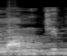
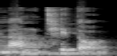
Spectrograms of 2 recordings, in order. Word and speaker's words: লাঞ্ছিত: হ্যা যেমন চ চ সং কি হল পঞ্চ এদিকে লক্ষ্য করুন পঞ্চ এটাকে অনেকে লাঞ্চিত বলেন লাঞ্চিত নয় লাঞ্ছিত এটা হচ্ছে ব্যঞ্জন ব্যঞ্জন নয় ব্যঞ্জন আর এটা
